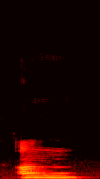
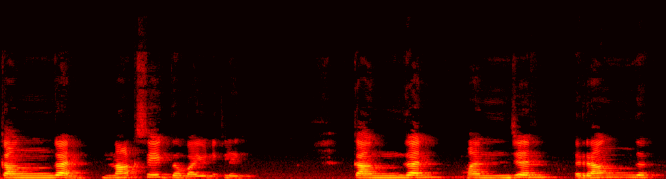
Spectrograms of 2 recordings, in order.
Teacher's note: अनुस्वार को जब हम बोलते हैं, तो हमारे नाक से वायु निकलती है।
